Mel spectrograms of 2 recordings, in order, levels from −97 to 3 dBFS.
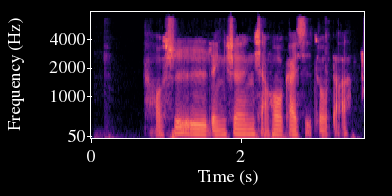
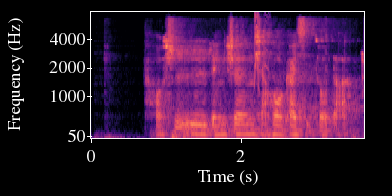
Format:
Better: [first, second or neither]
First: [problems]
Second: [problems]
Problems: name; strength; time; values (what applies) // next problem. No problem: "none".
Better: first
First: none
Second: background sound (Squeak); 11 dB below the speech // room echo; dies away in 0.8 s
